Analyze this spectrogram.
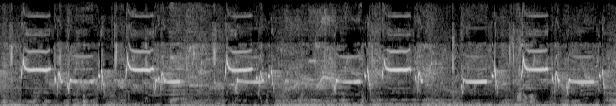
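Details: Trapping lure of the ashy tailorbird: loud, high, clear whistles alternating with lower sliding chirps, delivered in tight phrases about every second, the pattern repeated steadily throughout.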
